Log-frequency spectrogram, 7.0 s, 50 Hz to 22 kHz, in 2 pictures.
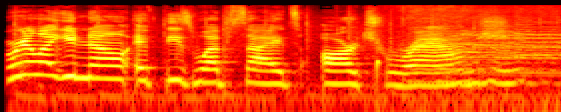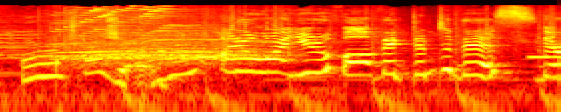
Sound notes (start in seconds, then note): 2.4 children cheering; 4.1 twinkling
